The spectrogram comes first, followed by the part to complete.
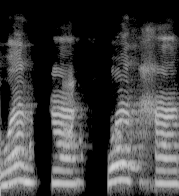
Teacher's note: Nah, huruf H-nya dijaga tipisnya. Nah, jadi jangan jadi ikutan tebal, nggak boleh jadi wanhar.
